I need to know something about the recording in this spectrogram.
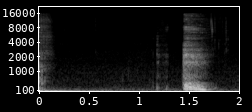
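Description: A man clearing his throat: a short rough burst at the start and another about a second and a half in.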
